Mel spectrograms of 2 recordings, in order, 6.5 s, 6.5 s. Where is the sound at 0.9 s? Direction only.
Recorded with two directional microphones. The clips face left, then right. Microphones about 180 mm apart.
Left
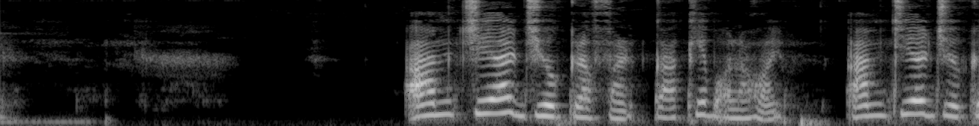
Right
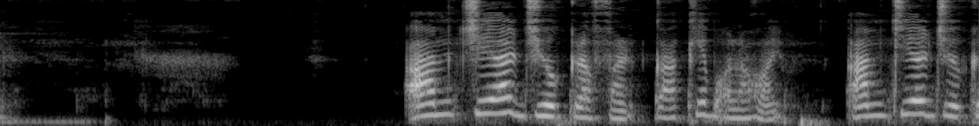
20° left (ahead or behind).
